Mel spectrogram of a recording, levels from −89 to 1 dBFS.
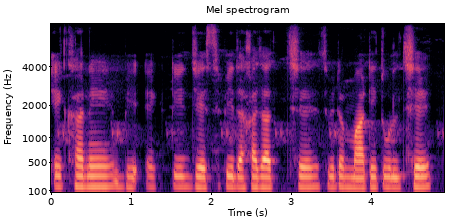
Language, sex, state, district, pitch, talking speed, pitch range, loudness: Bengali, male, West Bengal, Cooch Behar, 140 Hz, 100 wpm, 135-145 Hz, -21 LUFS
